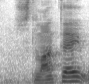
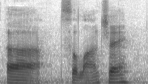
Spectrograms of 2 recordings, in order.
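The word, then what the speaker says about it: Sláinte: Slante, what is that? – So I think it's pronounced Solanche. It's like Gaelic for cheers.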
